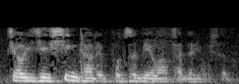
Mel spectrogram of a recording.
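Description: A man with a slightly high voice counsels a caller in a patient, teaching way. He lays out each point slowly and keeps softly checking in. The sound is muffled and lo-fi. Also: fairly even intonation, a little hiss or hum. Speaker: pastor answering a caller. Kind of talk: pastoral counseling.

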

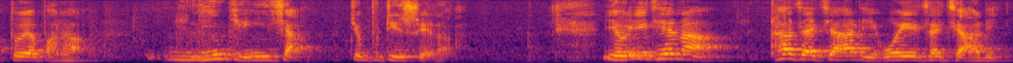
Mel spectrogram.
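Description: A man's voice: sits high, a little mellow. A man giving a sermon in a conversational way, telling a personal story and often asking his listeners rhetorical questions. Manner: tells personal stories to make a point. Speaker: preacher.

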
